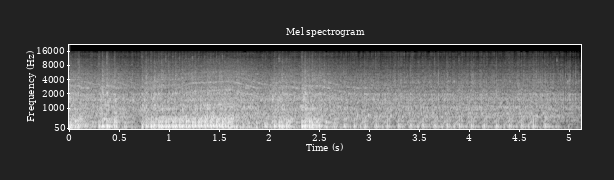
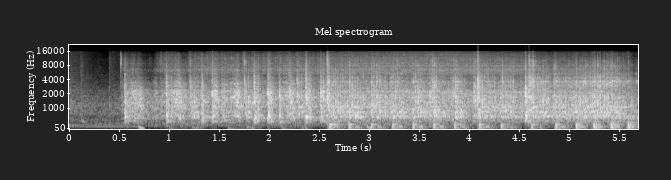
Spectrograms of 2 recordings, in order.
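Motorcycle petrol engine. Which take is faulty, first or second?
second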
